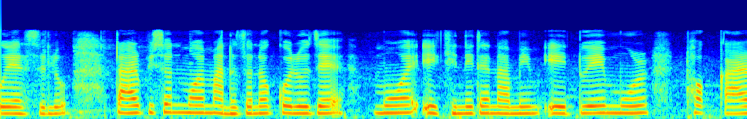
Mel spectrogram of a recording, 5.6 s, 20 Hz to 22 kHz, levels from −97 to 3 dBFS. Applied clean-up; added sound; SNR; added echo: none; none; none; none.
